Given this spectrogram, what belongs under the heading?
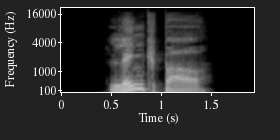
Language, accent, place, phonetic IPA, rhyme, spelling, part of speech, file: German, Germany, Berlin, [ˈlɛŋkbaːɐ̯], -ɛŋkbaːɐ̯, lenkbar, adjective, De-lenkbar.ogg
- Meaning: steerable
